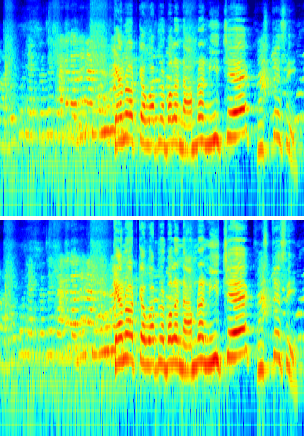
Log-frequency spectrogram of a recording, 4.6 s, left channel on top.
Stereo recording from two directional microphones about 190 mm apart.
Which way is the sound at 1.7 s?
25° right (ahead or behind).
